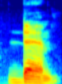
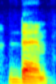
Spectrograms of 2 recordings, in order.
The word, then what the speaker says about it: dam: उसी प्रकार अब DAM, इसे हमें पढ़ना है डैम। इसे क्या पढ़ना है? डैम। अगर हम 12 खड़ी के भरोसे रहेंगे तो इसे हम पढ़ेंगे डाम, लेकिन ये गलत हो जाएगा क्योंकि इसका सही प्रोनाउंसिएशन होता है डैम।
